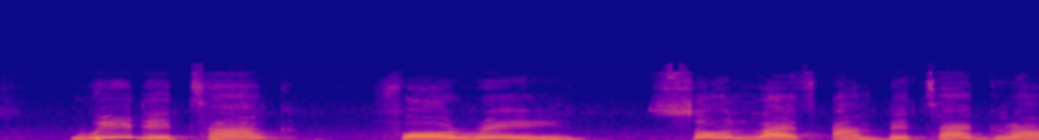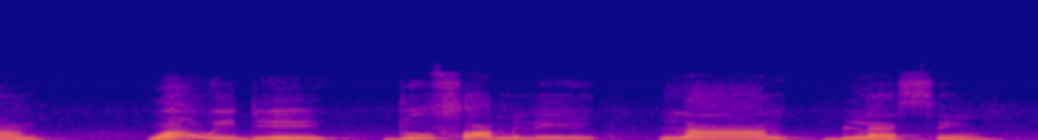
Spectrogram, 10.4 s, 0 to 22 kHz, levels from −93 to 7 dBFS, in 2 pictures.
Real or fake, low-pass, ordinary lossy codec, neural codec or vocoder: real; 10.8 kHz; Opus, 24 kbps; none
